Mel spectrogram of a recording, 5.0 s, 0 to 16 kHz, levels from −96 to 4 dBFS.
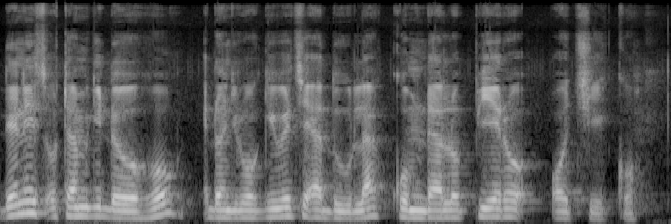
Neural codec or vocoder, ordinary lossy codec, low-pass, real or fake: none; AAC, 64 kbps; 14.4 kHz; real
